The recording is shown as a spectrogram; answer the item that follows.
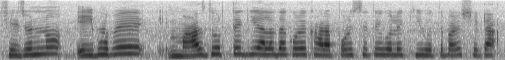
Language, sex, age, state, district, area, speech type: Bengali, female, 18-30, West Bengal, Howrah, urban, spontaneous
